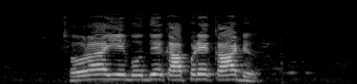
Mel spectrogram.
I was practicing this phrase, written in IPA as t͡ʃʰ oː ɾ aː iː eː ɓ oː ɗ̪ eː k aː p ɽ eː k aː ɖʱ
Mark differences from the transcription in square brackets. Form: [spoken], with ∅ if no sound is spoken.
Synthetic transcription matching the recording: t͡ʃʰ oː ɾ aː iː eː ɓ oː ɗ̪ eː k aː p ɽ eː k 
